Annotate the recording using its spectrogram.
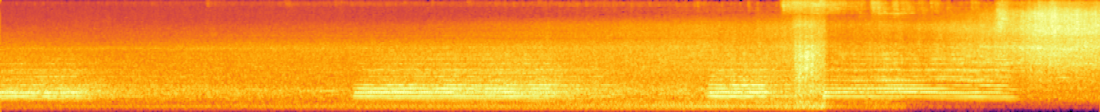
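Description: A train horn blasts loudly several times as a train approaches.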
